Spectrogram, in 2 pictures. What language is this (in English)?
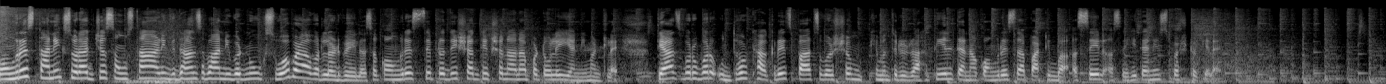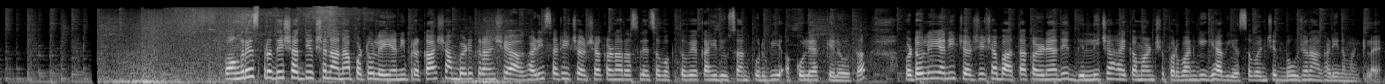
Hindi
